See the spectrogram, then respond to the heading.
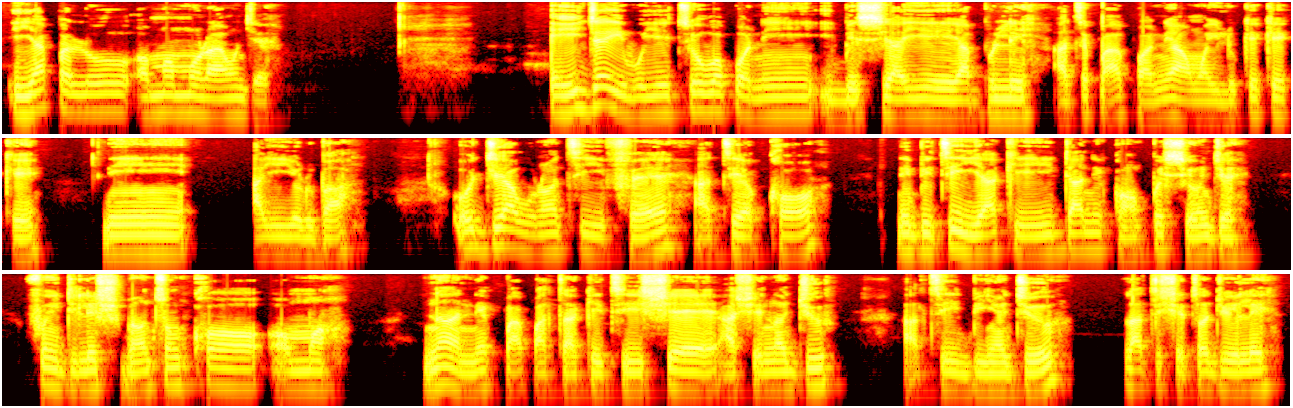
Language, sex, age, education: Yoruba, male, 30-45, secondary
